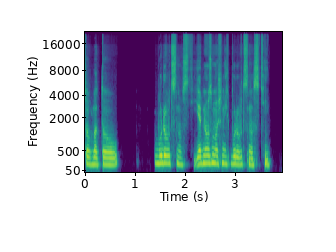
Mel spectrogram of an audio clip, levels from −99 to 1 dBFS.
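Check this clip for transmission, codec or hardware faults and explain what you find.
Nothing is wrong with the signal: the speech has passed through Opus voice compression at 24 kbps in hybrid mode with the full band kept, so its content still reaches up to 20.4 kHz and the coding leaves only a light mark.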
